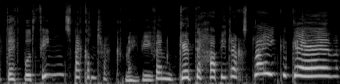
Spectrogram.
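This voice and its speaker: A woman voicing an earnest high school girl from a visual novel, in an airy anime style. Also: very animated, a little fast. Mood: brisk, cheerful.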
